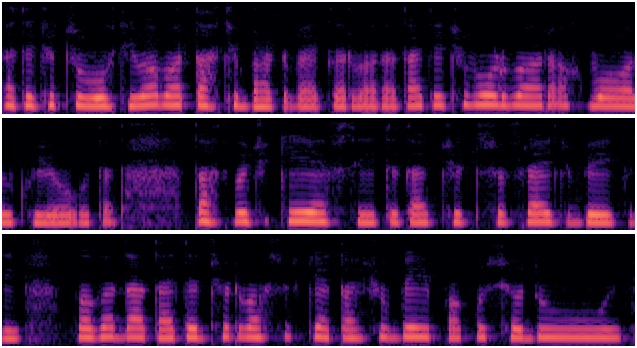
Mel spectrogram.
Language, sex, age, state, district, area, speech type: Kashmiri, female, 45-60, Jammu and Kashmir, Srinagar, urban, spontaneous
